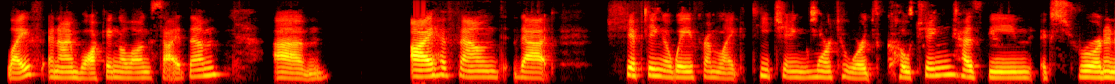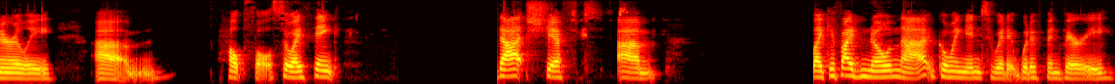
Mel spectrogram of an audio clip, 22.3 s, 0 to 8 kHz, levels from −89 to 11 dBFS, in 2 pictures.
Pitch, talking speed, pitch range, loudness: 165 Hz, 115 wpm, 155-190 Hz, -19 LUFS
